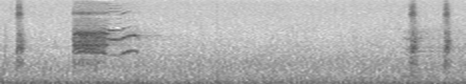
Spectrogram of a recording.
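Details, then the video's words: Squirrel chirping and barking, Cambridge: a single loud harsh nasal moan with a quavering tail, then quiet, then two short dry chucks near the end. "Squirrels barking and chirping"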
